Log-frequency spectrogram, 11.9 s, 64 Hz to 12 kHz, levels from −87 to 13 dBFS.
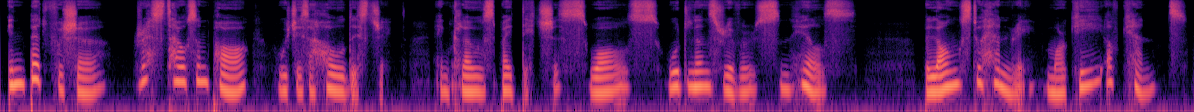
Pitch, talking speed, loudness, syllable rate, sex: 195 Hz, 125 wpm, -21 LUFS, 3.9 syllables/s, female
